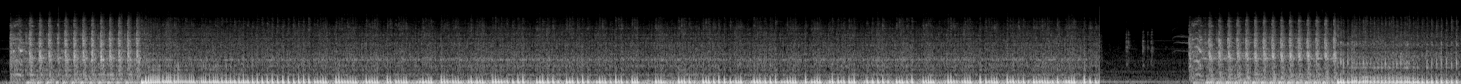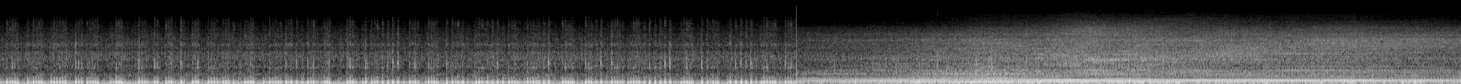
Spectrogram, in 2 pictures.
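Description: Arctic Cat Wildcat XX side-by-side's three-cylinder engine running at the tailpipe through the stock exhaust. After a brief drop about eleven seconds in, it runs through a Speedwerx Q6 slip-on exhaust. Near the end the machine, back on its stock exhaust, drives slowly past with a steady engine note that swells as it goes by.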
